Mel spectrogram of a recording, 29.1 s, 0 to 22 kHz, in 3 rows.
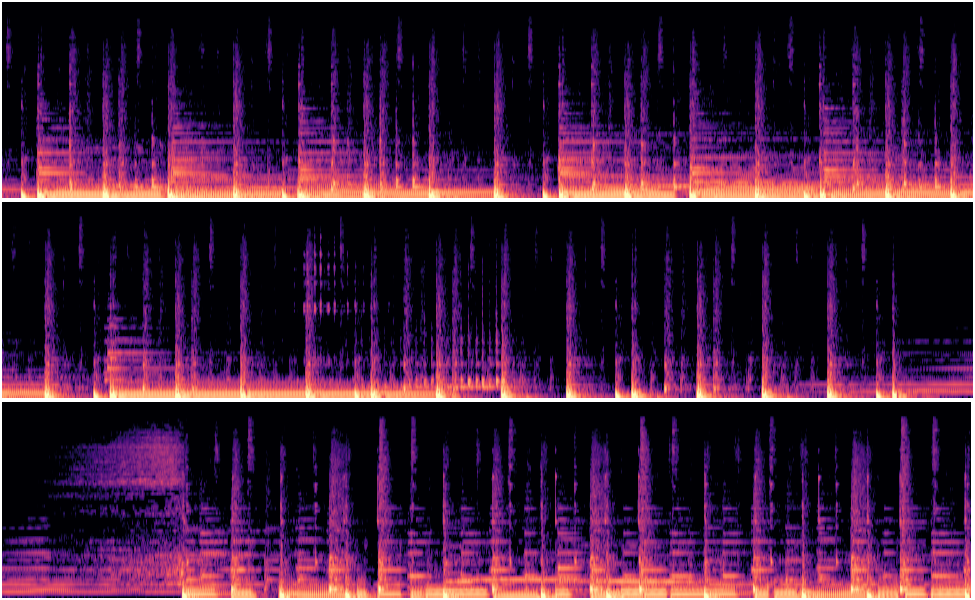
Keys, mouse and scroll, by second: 3.6 ctrl+shift+click, 4.7 alt+middle click, 7.3-10.8 drag, 10.8-11.7 middle drag, 13.5 click, 14.4 ctrl+z, 16.2-19.9 drag, 21.7 ctrl+shift+click, 22.7-23.5 drag, 25.1-25.5 scroll up 1, 25.5-25.9 scroll down 2, 25.9 alt+middle click, 26.5-27.1 scroll up 2, 28.0-29.1 drag.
